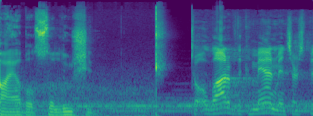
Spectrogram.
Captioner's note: snap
